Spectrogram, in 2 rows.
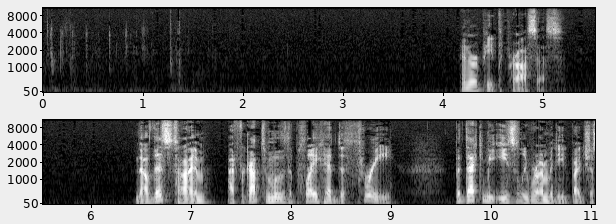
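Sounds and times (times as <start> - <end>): computer keyboard typing: 0.0 - 1.6.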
